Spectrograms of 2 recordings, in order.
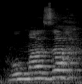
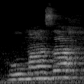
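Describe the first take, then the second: No difference in how they are said.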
